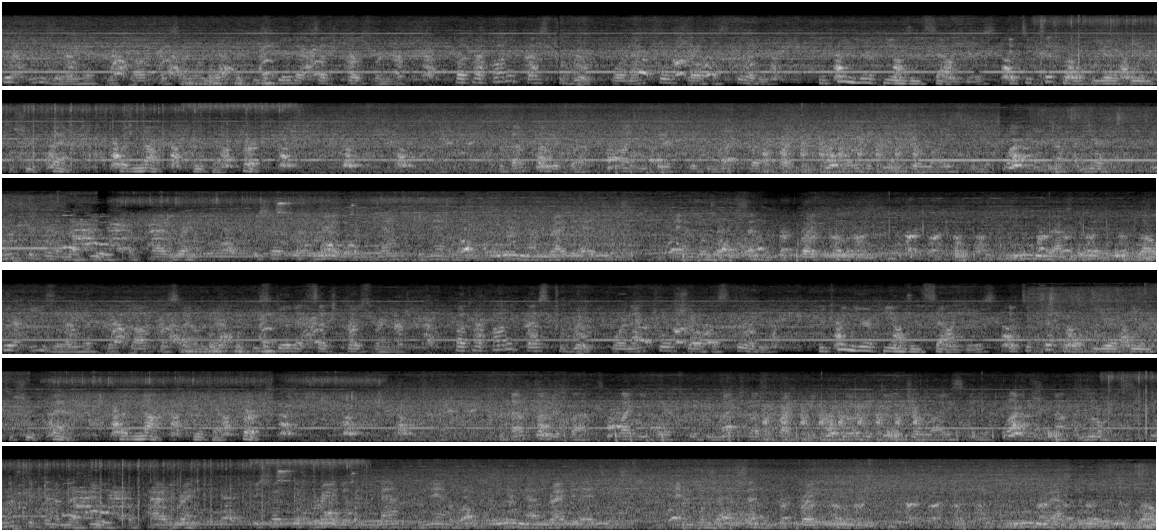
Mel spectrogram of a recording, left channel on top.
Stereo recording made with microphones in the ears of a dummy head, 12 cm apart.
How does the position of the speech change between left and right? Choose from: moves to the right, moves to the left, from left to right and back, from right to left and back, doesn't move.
from right to left and back.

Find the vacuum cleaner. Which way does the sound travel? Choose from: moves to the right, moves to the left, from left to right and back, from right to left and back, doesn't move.
moves to the right.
